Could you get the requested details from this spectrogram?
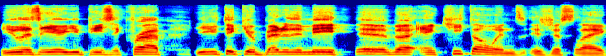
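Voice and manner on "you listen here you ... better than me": play-acted, close, in-your-face mocking taunt. Recounting a wrestling match, acting out Seth Rollins mocking a held opponent. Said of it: "mocking Dean in his face".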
